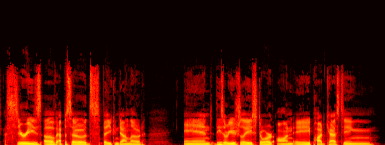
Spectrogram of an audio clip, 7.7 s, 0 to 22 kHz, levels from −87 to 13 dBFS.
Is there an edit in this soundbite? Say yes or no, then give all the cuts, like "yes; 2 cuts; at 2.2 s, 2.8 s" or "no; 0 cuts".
no; 0 cuts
